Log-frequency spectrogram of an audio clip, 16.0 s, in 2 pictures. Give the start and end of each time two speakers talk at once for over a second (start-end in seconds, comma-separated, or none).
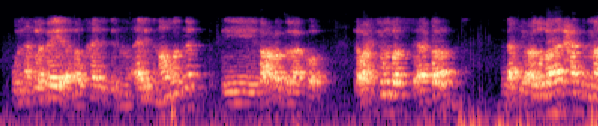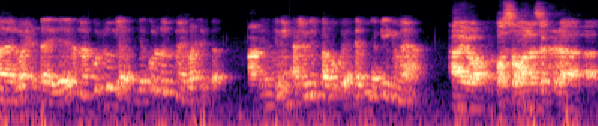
none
